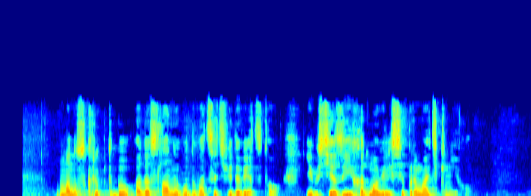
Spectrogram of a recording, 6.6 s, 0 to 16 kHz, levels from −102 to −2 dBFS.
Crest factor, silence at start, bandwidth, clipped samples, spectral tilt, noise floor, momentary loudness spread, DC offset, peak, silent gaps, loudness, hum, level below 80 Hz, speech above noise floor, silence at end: 20 dB; 0.7 s; 8.2 kHz; under 0.1%; -5 dB/octave; -76 dBFS; 11 LU; under 0.1%; -14 dBFS; none; -33 LUFS; none; -62 dBFS; 43 dB; 0.95 s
